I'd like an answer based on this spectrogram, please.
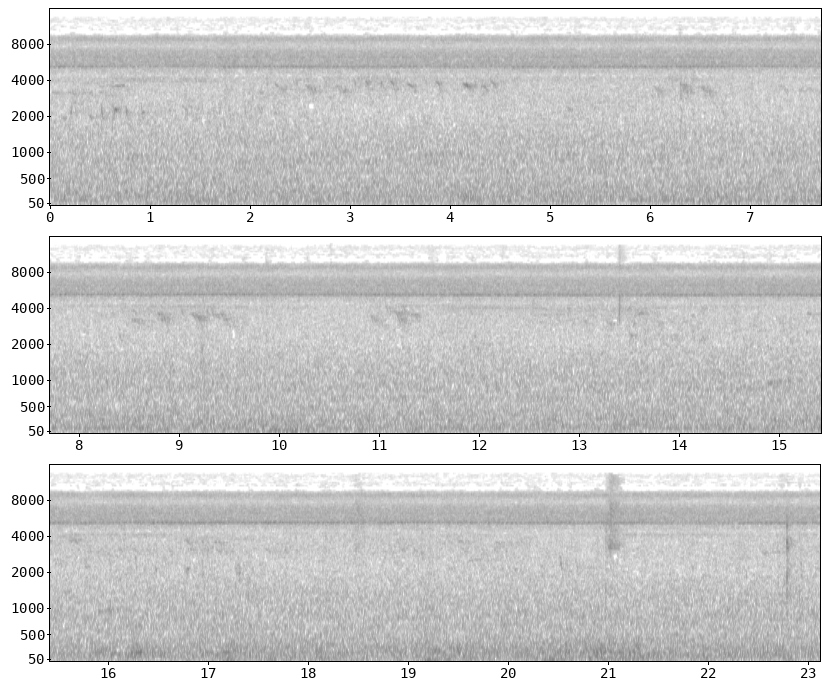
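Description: Steady, high-pitched insect chorus, with a few faint short chirps scattered through it.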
